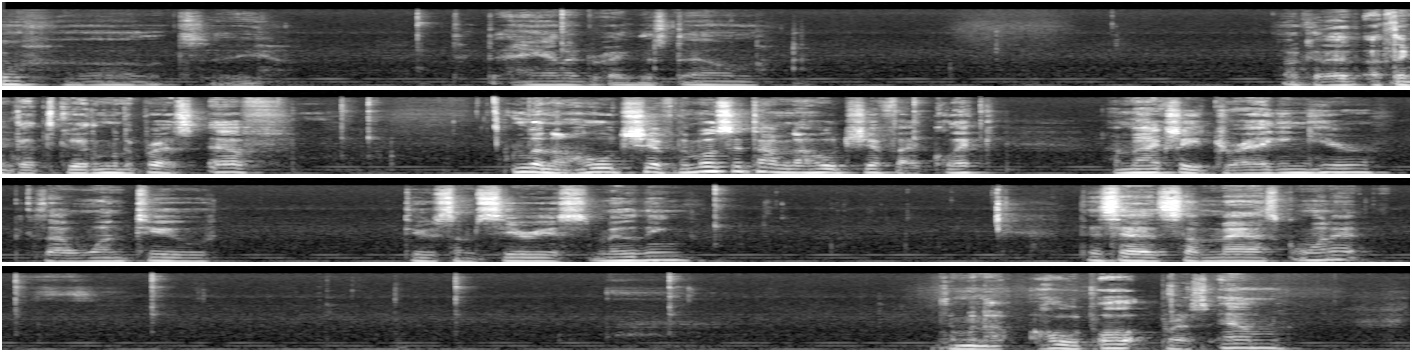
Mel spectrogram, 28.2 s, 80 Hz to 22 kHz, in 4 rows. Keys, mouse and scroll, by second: 0.9-2.1 scroll up 1, 2.1 click, 3.4 middle click, 4.1 scroll up 1, 7.7 f, 8.8 click, 11.5 shift+click, 12.0 shift+click, 19.7 middle click, 21.3 shift+click, 27.0 alt+m.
